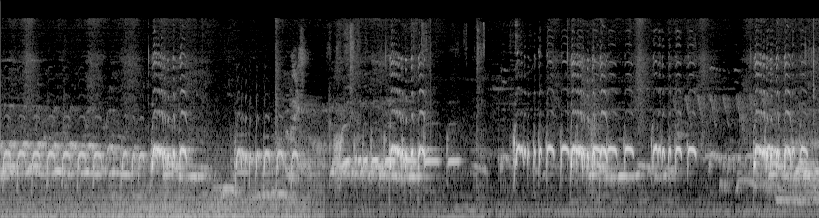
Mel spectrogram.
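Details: Local female zebra dove calling for the male; repeated strings of rapid staccato coos rising and falling, some pauses between runs, rumbling background noise in the first seconds then quieter.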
